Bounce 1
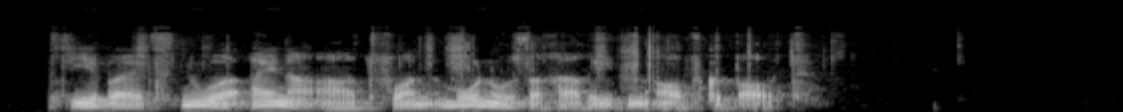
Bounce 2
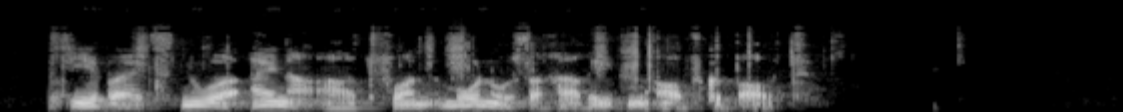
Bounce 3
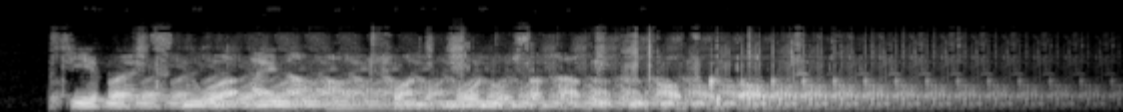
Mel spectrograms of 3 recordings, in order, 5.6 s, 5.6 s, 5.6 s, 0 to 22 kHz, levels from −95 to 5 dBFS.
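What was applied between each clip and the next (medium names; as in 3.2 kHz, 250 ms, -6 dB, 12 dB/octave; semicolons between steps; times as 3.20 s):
reverb removal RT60 1.3 s; bass shelf 100 Hz -11.5 dB; trim +6 dB
delay with an opening low-pass 154 ms, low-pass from 750 Hz, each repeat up 1 oct, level -6 dB; trim +4 dB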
